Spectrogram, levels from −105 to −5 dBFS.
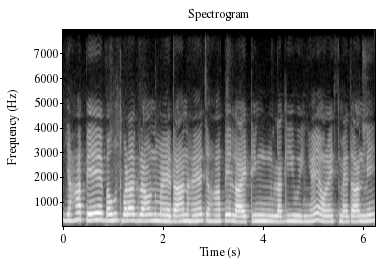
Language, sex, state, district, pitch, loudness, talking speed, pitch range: Hindi, female, Odisha, Khordha, 235 Hz, -14 LUFS, 165 wpm, 225-250 Hz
